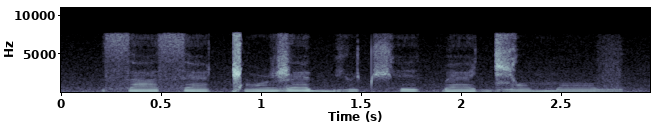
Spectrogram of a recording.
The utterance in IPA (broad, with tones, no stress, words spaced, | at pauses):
sa˧sæ˧˩ǁɔ̃˩˧ʐæ˥ bʲə˞˩˧t͡ʃʰe˥˧ɡ͡bæ˧ d͡ʑɔ˥˧ mɔ˥v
